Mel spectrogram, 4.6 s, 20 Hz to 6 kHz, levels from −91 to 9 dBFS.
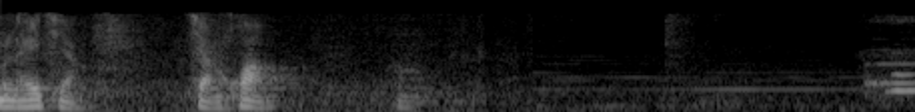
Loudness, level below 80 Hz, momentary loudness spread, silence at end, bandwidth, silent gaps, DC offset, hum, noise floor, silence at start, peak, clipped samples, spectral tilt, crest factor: -42 LUFS; -74 dBFS; 26 LU; 0 s; 4.5 kHz; none; under 0.1%; none; -70 dBFS; 0 s; -22 dBFS; under 0.1%; -6 dB/octave; 22 dB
